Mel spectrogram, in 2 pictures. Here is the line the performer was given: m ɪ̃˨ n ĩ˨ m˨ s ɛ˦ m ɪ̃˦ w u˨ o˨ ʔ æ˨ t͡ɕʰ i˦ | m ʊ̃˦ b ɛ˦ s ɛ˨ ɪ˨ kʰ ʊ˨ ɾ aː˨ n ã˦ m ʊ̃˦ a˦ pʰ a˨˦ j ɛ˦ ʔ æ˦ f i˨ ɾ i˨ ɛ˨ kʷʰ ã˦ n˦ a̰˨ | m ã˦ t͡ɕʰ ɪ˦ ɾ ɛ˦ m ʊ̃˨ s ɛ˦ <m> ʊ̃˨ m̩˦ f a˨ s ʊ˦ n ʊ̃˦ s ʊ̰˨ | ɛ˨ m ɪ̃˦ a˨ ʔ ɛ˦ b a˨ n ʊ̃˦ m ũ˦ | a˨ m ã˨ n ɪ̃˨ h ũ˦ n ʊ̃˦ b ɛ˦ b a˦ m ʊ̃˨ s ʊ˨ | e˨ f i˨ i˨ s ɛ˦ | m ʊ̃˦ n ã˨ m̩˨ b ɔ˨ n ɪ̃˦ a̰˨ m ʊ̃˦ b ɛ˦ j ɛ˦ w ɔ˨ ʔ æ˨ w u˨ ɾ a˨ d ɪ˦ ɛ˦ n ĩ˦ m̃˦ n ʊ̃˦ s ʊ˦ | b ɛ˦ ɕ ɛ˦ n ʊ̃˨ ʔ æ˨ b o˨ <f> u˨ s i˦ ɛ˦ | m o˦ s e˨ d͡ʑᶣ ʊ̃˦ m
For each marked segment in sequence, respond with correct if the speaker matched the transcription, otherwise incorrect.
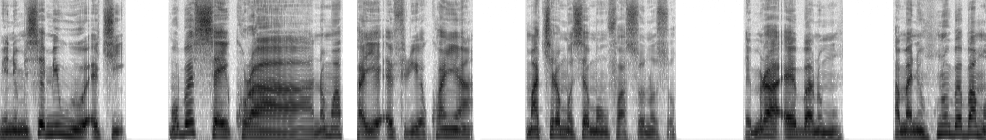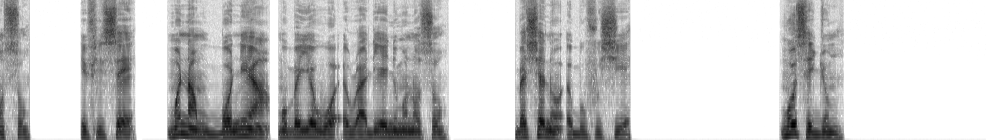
correct, correct

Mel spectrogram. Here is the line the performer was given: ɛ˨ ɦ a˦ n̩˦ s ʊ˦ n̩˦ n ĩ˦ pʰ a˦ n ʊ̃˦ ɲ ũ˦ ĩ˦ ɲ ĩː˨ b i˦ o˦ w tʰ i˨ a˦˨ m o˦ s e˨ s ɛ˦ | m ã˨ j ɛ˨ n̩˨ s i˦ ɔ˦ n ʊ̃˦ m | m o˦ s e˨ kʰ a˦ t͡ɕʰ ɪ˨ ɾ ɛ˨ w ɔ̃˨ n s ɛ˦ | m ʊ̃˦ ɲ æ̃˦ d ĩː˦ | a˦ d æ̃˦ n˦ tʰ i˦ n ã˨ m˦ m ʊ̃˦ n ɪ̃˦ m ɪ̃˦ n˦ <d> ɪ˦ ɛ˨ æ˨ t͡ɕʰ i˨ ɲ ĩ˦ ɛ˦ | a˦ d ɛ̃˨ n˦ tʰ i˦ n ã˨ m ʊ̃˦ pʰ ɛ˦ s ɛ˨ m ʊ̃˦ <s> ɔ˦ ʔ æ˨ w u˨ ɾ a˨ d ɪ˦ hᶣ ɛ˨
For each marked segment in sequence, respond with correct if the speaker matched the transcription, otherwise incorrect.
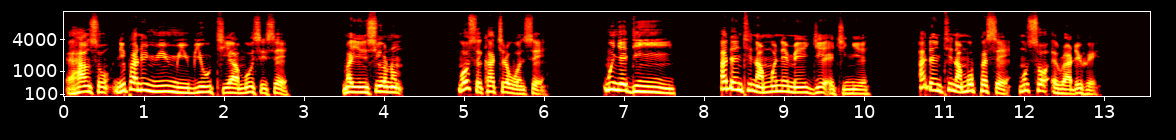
incorrect: d͡ʑ, correct

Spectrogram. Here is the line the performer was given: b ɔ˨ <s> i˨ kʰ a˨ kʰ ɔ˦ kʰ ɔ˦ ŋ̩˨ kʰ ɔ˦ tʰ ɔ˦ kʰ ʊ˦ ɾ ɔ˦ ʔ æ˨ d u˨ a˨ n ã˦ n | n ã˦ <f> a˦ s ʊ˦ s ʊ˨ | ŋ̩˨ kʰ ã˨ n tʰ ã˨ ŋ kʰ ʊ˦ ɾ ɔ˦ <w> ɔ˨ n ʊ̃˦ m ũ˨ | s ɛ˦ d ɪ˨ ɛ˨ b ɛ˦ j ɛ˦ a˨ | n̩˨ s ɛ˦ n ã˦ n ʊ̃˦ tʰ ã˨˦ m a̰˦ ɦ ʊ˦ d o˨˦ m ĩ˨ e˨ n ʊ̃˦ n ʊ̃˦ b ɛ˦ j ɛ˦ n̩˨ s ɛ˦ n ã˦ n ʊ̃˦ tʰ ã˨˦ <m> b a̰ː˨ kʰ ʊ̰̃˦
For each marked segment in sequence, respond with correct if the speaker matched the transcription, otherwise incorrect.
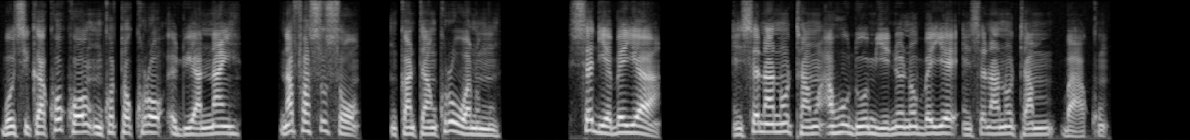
correct, correct, correct, correct

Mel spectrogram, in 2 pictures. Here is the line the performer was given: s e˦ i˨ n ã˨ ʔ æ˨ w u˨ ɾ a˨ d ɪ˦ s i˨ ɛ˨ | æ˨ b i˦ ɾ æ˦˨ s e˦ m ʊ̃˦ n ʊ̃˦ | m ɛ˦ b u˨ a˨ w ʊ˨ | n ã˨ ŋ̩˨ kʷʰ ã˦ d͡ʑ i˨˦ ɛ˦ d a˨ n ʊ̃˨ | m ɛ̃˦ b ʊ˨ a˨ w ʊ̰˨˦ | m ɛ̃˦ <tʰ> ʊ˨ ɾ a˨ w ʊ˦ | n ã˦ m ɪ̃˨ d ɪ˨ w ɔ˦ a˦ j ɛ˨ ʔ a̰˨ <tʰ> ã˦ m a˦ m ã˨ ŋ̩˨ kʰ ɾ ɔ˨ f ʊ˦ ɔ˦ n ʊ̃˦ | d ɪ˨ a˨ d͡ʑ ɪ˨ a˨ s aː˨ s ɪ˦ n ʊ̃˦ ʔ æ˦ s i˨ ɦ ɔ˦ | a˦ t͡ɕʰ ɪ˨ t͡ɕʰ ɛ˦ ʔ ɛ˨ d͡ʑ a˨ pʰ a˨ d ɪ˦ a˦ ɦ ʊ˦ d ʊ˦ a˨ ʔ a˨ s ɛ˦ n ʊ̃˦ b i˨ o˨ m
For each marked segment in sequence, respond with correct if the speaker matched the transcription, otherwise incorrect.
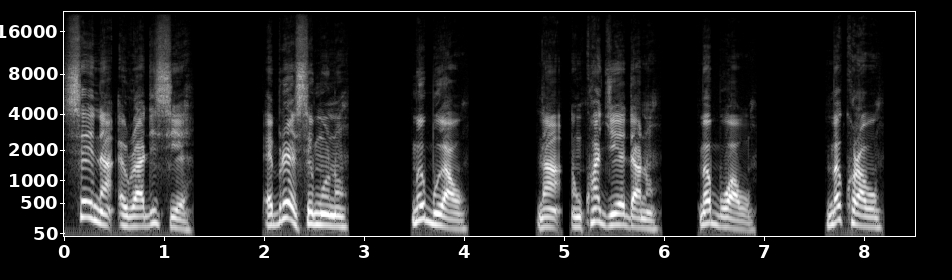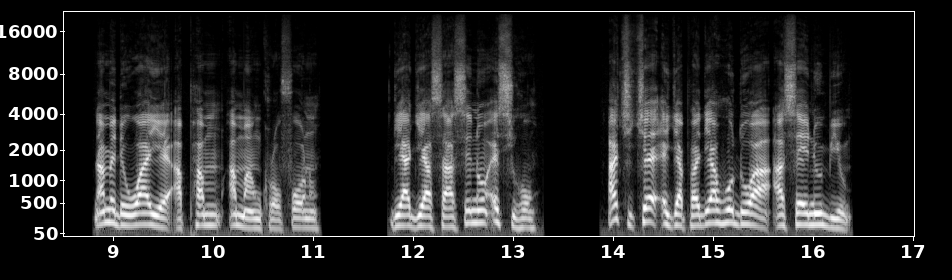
incorrect: kʰ, incorrect: pʰ

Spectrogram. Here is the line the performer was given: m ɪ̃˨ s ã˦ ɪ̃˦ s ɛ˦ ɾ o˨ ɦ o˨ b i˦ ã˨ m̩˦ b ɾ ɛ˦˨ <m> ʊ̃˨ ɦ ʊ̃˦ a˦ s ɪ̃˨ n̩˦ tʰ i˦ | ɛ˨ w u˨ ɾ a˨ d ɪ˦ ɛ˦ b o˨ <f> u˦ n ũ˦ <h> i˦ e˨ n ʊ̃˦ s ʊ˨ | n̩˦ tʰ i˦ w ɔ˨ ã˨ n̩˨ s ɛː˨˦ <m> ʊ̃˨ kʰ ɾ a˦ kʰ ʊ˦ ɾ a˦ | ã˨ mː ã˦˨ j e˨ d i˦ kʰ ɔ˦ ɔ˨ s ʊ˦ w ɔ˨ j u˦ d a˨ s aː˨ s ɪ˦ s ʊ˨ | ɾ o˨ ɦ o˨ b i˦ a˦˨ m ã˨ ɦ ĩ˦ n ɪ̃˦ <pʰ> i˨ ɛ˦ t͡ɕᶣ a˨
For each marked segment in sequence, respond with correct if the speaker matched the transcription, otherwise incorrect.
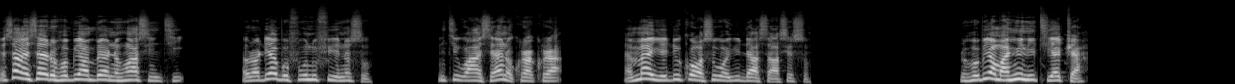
incorrect: n, correct, incorrect: f, incorrect: n, incorrect: tʰ

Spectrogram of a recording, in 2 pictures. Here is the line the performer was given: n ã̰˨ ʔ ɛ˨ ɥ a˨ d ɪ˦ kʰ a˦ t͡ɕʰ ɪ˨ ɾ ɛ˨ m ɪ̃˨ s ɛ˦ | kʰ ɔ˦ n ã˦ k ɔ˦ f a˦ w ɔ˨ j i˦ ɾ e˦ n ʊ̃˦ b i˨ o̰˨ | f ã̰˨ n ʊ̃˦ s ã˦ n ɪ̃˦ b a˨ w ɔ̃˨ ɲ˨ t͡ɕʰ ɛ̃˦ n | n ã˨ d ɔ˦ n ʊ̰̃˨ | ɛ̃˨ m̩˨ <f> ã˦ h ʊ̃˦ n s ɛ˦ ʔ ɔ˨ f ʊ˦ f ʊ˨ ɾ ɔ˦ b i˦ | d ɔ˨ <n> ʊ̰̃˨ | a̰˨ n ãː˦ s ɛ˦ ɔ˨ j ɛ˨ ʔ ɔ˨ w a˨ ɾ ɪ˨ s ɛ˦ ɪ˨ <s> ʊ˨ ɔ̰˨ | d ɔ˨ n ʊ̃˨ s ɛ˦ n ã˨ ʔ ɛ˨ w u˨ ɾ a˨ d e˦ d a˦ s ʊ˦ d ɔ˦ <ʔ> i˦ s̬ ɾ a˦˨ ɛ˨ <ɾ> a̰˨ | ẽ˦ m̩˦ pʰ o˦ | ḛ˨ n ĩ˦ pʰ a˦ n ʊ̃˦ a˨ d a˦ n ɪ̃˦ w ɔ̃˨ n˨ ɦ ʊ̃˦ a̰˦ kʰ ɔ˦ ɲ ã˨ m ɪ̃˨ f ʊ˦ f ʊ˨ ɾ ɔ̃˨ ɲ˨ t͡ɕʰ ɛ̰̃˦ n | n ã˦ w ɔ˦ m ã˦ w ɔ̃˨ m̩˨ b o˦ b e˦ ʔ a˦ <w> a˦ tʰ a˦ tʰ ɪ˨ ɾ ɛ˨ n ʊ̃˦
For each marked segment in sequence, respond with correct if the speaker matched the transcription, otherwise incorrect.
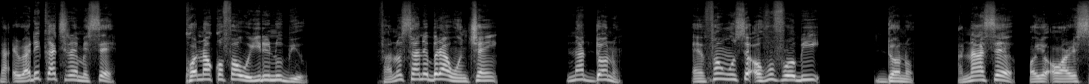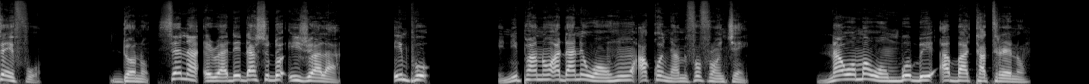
correct, correct, incorrect: f, correct, incorrect: l, incorrect: b

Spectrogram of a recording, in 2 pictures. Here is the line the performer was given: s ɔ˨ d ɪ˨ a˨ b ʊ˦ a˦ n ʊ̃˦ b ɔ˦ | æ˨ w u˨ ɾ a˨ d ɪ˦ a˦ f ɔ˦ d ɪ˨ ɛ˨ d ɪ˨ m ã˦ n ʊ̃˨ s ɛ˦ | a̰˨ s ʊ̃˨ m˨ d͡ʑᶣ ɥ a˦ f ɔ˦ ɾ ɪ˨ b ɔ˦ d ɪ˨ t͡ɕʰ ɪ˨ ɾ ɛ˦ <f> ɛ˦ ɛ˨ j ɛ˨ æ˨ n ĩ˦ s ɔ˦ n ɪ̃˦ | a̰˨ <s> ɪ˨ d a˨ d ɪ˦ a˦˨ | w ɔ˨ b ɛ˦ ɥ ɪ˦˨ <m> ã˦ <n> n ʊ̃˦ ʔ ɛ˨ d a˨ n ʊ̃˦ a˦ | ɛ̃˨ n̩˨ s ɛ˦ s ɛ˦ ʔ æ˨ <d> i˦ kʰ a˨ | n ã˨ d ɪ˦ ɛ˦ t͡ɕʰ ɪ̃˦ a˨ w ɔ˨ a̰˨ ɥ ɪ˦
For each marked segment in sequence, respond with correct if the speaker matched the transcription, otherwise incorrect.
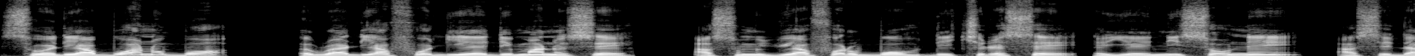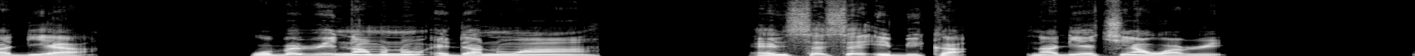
incorrect: s, correct, incorrect: n, incorrect: m, incorrect: b

